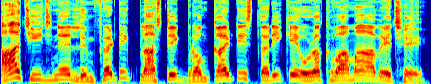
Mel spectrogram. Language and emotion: Gujarati, neutral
